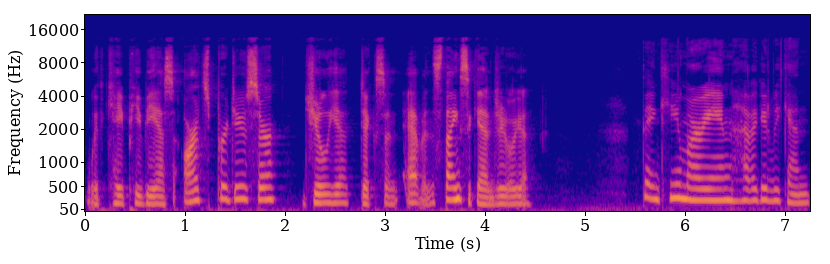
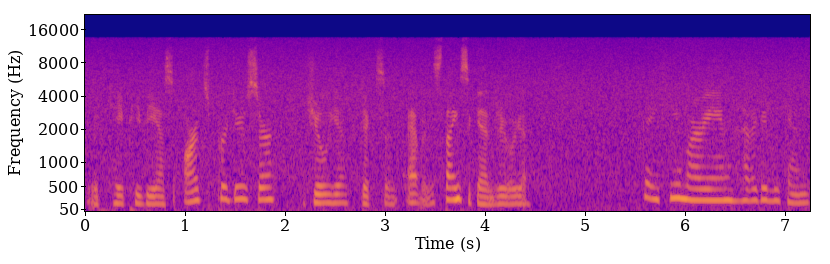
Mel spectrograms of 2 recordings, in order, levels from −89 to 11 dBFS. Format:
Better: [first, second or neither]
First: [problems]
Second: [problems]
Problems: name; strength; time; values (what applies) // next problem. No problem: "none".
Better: first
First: none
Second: hiss; loud; throughout; 9 dB below the speech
